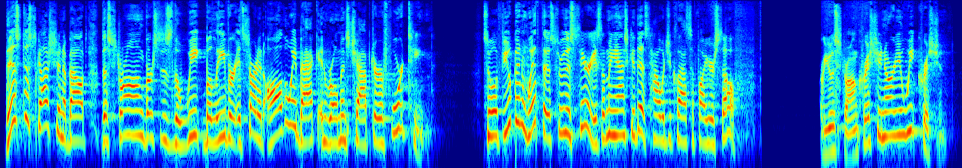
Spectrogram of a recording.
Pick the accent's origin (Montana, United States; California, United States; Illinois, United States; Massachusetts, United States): California, United States; I grew up in California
